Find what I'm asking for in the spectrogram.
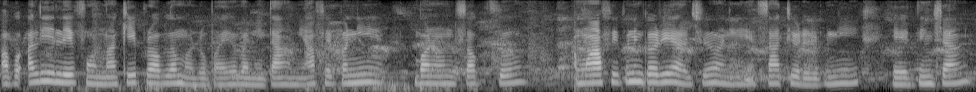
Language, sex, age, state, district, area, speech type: Nepali, female, 30-45, West Bengal, Alipurduar, rural, spontaneous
